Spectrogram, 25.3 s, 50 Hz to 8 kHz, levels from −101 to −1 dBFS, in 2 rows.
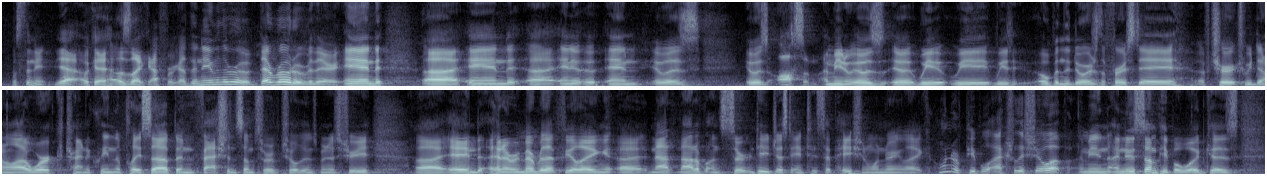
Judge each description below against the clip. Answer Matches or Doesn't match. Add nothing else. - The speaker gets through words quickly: Matches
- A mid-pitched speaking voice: Doesn't match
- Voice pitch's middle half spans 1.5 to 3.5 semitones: Matches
